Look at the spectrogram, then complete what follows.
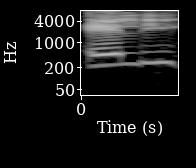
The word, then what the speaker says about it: Ely: Pues ella es Eli Quintero, se escribe E-L-Y, Eli Quintero, el tema se llama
